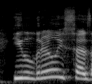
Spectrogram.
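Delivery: ordinary talk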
